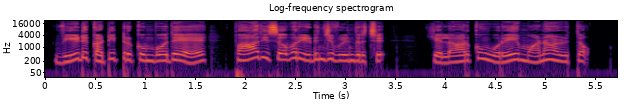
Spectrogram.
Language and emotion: Tamil, sad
